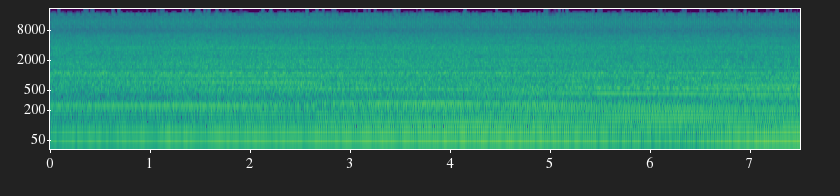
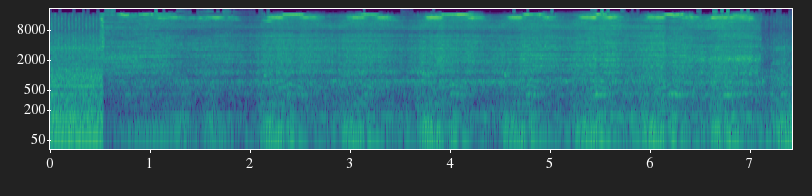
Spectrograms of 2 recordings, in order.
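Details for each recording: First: 2007 Volkswagen Jetta 2.5 with code P2279 and misfires in cylinders 1, 3 and 5, rough surging idle, after replacing the faulty part (Dorman 917-064): steady, even idle with a smooth hum, no surging or whistle; problem fixed. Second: 2007 VW Jetta 2.5 at idle, P2279 and random misfires cylinders 1, 3, 5: very rough surging idle with loud high-pitched whistle when a hose is uncovered; ripped diaphragm vacuum leak, smooth when blocked by thumb.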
